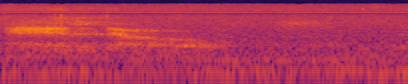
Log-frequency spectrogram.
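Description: An adult whispering softly to a sleeping baby to wake him: a breathy, hissing whispered word just after the start, sliding down in pitch, over a faint steady hum.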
